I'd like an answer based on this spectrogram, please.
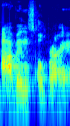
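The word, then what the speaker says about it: Avens O'Brien: You aren't going to risk mispronouncing my name. Avens O Brien.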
